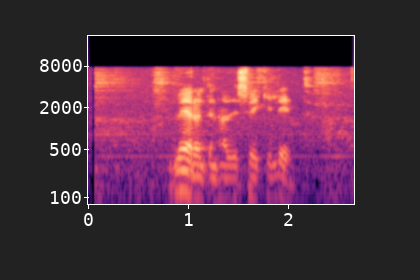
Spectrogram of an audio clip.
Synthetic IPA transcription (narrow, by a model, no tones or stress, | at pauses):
vɛːɾœlt̪ɪnhavðɪsvɪːcɪlɪːt̪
